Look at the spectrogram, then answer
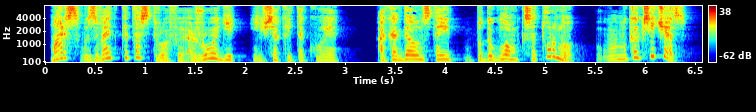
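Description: A man reading an audiobook voices an eager, timid schoolgirl who asks excitable, breathless questions. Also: high-pitched, normal speed, breathy edge, voice pushed up. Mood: excited. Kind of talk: audiobook character voice.

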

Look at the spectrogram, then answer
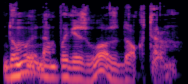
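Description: A man voicing a big, businesslike police officer who speaks quietly and matter-of-factly. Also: on the low side, sing-song, normal speed, vocal fry, dry recording, clean studio sound, exaggerated voice.

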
